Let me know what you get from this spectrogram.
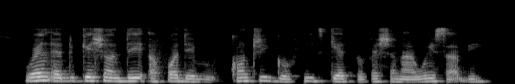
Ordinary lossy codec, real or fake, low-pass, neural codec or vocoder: none; real; 5.4 kHz; none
